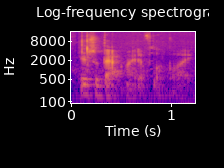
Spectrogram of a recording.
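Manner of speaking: soft unvoiced aside; whisper. Shown as a demonstration. Narrator showing a picture, soft whisper. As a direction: whisper it to the kids. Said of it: "aside to listeners".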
